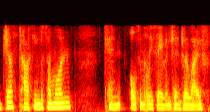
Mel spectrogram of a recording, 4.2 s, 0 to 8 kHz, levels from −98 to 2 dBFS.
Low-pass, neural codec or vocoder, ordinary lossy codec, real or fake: 7.2 kHz; codec, 44.1 kHz, 2.6 kbps, SNAC; AAC, 16 kbps; fake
